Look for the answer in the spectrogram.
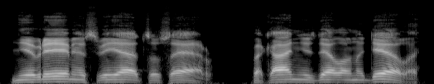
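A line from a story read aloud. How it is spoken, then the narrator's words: Disapproving grumble. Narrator (Russian): недобрительно пробурчал сэр Браун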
